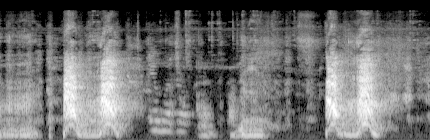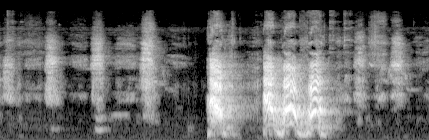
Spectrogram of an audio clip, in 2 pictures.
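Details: Rottweiler puppy speaking on command, giving sharp barks in short bursts of two or three between quieter gaps, with faint voices in the background.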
